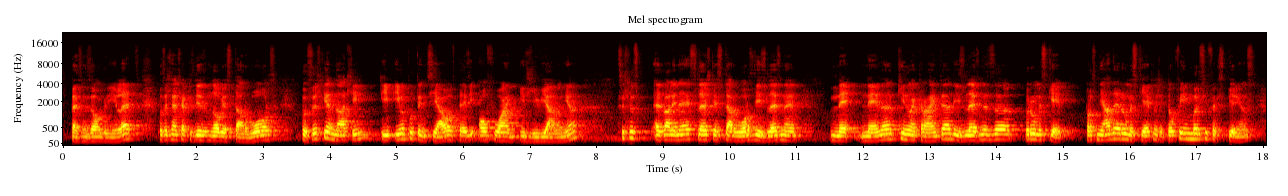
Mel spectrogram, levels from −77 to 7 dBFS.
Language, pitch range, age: Bulgarian, 115-140 Hz, 20-39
